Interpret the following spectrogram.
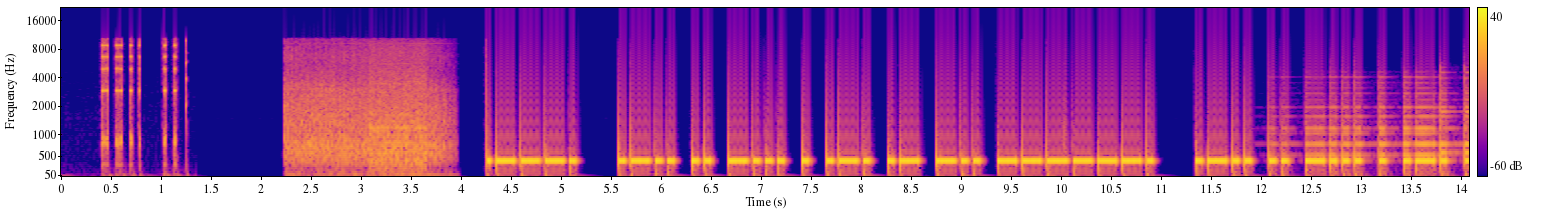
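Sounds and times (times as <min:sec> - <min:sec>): morse code beeps: 0:00.4 - 0:01.3.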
